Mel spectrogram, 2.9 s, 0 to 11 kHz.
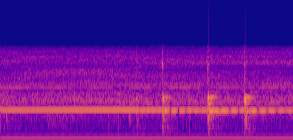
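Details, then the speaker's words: Circa-1949 Precision E-200-C RF signal generator, audio modulation oscillator section under repair: steady ~600 Hz hum breaks into crackles and pops when the old tube is tapped; microphonic vacuum tube. "tapping on the old tube it's obviously microphonic and you can see the waveform on the"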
